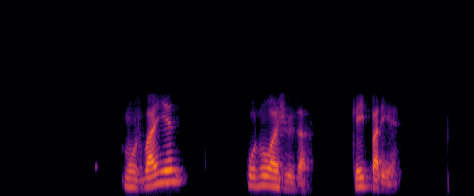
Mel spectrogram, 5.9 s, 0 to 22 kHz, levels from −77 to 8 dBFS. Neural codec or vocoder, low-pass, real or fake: autoencoder, 48 kHz, 32 numbers a frame, DAC-VAE, trained on Japanese speech; 3.6 kHz; fake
